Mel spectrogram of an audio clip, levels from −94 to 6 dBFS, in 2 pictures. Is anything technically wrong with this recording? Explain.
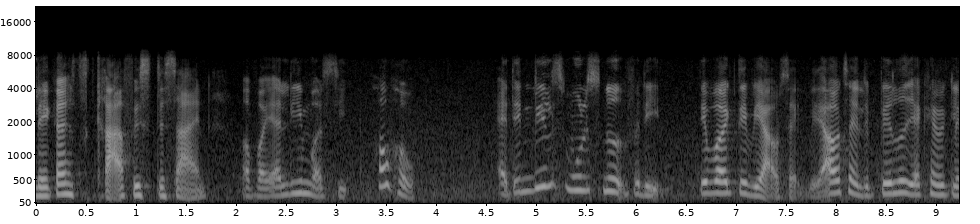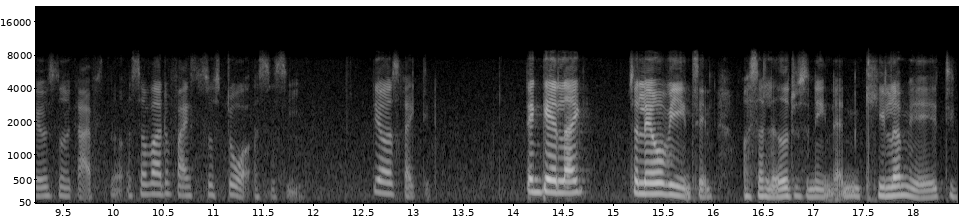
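Yes, there is automatic gain rising from 4.77 s to 9.93 s. The input level dropped by about 12 dB, and the gain control responded by slowly raising its gain by about 4 dB over those five seconds. The speech and the room noise behind it swell together instead of the voice alone recovering, so the lift is gradual and only partly restores the lost level. The level changes near 1.5 s and 13 s come from the talker moving, and the absence of content above 8 kHz fits a wideband Opus call path.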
